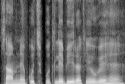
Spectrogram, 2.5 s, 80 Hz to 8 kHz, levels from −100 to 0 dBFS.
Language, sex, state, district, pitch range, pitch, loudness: Hindi, male, Jharkhand, Deoghar, 150-165 Hz, 155 Hz, -16 LUFS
